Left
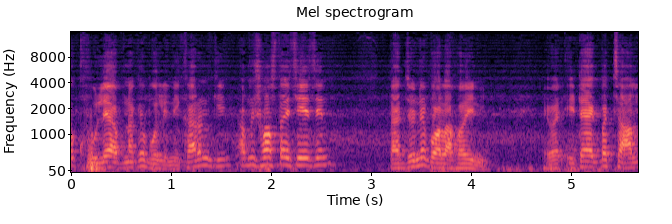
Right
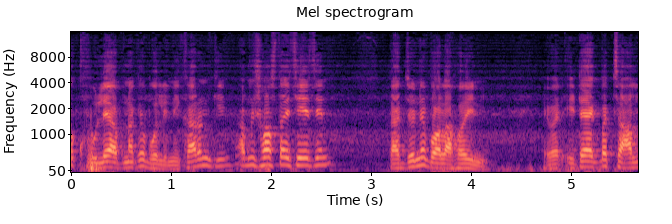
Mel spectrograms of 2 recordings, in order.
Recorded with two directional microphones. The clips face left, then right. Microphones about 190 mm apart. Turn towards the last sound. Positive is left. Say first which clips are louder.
# right 4 dB
turn(degrees=-40)  # may be behind; listen again after turning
